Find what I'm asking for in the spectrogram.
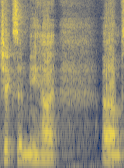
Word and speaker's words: Csikszentmihalyi: This guy who wrote the sort of most famous book about this called Flow, his name is, it's a word that starts with C, that C is unpronounceable, but you say it, Csikszentmihalyi.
